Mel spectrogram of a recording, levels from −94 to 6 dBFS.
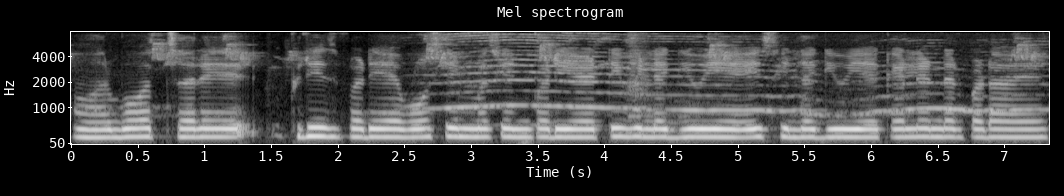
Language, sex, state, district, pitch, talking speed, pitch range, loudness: Hindi, female, Rajasthan, Bikaner, 215 Hz, 170 wpm, 215-220 Hz, -13 LUFS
